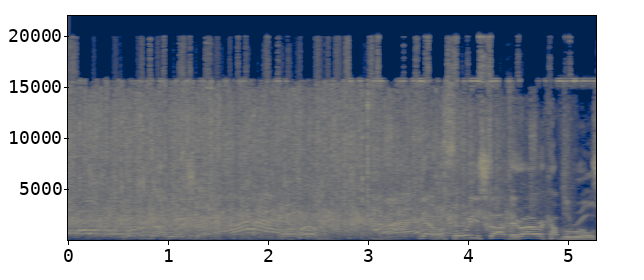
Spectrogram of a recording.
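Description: A studio audience claps in sustained, loud applause on a comedy game show, under a host speaking over it.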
